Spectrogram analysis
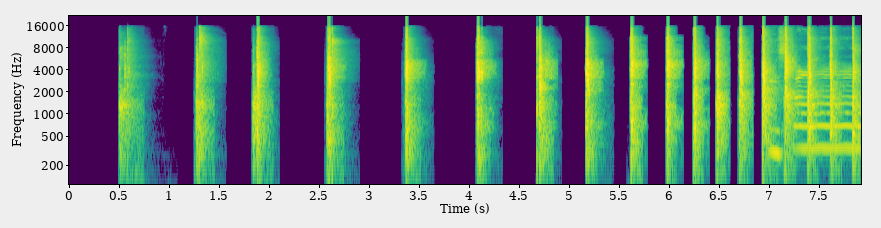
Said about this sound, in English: Essentially, an isang bagsak is a slow clap with no practice, and then we end it with a big isang bagsak, and then we clap and woo together.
